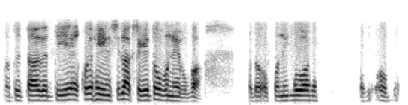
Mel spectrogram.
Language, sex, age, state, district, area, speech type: Manipuri, male, 30-45, Manipur, Kakching, rural, conversation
